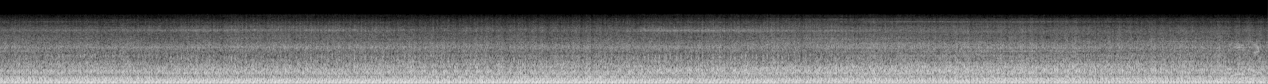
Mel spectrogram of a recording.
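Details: 1987 Toyota Supra MKIII with swapped 350 Chevrolet Vortec V8 and 700R4, restarted after rebuild with distributor cap corrected 180° and valve lash reset, open unwelded exhaust: steady heavy low burble, no knocks or rattles; normal running.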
